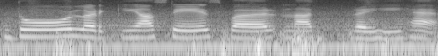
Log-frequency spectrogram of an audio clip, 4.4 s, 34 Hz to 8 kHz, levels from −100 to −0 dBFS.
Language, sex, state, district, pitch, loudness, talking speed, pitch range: Hindi, female, Punjab, Fazilka, 100 Hz, -17 LUFS, 95 wpm, 95-110 Hz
